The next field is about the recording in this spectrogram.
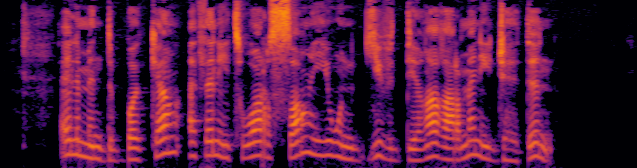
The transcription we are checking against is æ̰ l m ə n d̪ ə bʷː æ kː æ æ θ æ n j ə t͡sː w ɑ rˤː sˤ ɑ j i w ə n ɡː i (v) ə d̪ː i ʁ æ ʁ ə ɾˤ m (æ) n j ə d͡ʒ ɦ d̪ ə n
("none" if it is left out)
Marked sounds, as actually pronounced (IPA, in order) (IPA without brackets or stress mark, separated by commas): v, æ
